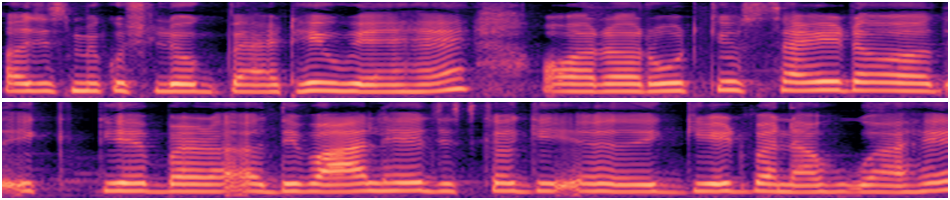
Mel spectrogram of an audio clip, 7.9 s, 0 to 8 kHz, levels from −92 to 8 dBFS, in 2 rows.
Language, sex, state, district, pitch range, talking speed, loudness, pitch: Hindi, female, Chhattisgarh, Rajnandgaon, 220-240 Hz, 160 wpm, -14 LUFS, 230 Hz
